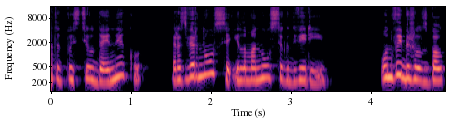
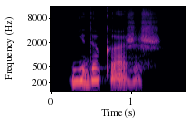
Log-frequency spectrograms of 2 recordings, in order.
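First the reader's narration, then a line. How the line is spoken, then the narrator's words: Quiet hissing. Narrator (Russian): Влад говорил тихо, будто шипел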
